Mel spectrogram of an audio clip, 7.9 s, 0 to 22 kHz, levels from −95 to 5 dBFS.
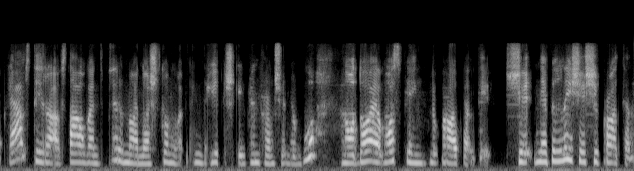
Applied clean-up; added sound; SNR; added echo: neural diffusion model UNIVERSE++.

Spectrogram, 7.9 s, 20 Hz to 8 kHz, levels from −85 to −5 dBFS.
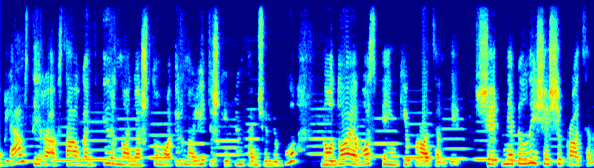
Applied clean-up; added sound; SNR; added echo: classical method log-MMSE.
